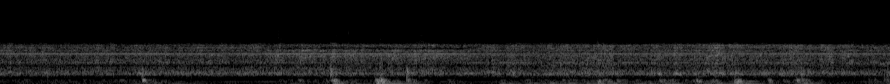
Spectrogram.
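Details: uBitx transceiver with Nextion touch screen running CEC firmware, on 40 meters: constant hiss with faint muffled broadcast audio bleeding through; receiver is picking up the AM broadcast band.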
